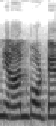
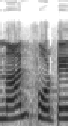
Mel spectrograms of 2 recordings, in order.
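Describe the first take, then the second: First: It starts with 'nj' and a 'p' sound. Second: It starts with 'n' and an 'f' sound. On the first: This is how mainland Malayalam speakers say it. "നമ്മൾ ഞാൻ പോട്ടെ എന്ന് പറയുന്നത്" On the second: This is how the islanders say it. "Islanders നാൻ ഫോട്ടെ എന്നായിരിക്കും പറയുക"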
